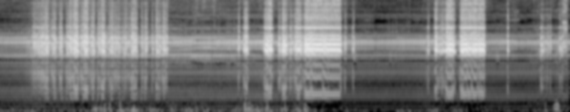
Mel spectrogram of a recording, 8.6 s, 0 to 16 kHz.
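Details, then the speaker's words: 1978 Honda XL250 barn find from America, ignition on, power seen dipping: horn pressed gives faint, strained bursts of buzz never reaching a full note, "it's trying, it's buzzing"; weak horn, cause not confirmed. "trying. It's buzzing."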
